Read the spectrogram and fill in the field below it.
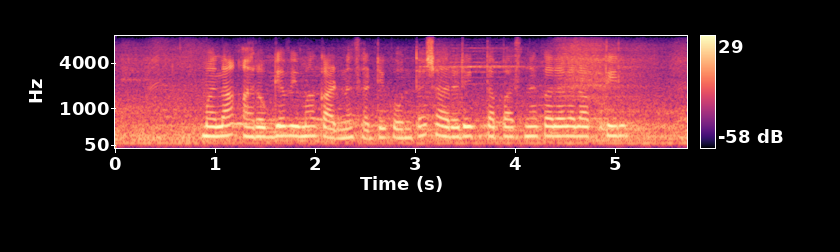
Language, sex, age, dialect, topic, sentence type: Marathi, female, 18-24, Standard Marathi, banking, question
